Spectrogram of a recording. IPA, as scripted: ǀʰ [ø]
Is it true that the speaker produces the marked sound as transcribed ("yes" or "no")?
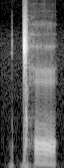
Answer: yes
